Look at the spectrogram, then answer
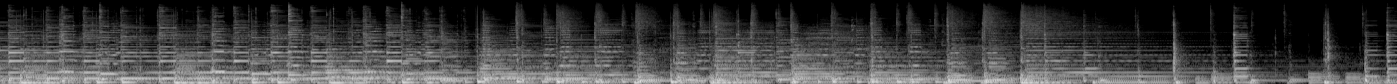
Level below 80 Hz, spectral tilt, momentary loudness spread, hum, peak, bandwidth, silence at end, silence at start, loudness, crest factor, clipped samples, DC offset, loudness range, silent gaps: -28 dBFS; -6.5 dB/octave; 7 LU; none; -2 dBFS; 18 kHz; 0 s; 0 s; -19 LUFS; 16 dB; under 0.1%; under 0.1%; 4 LU; none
